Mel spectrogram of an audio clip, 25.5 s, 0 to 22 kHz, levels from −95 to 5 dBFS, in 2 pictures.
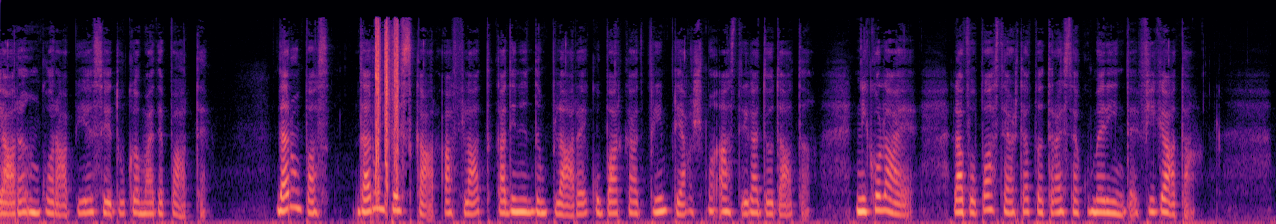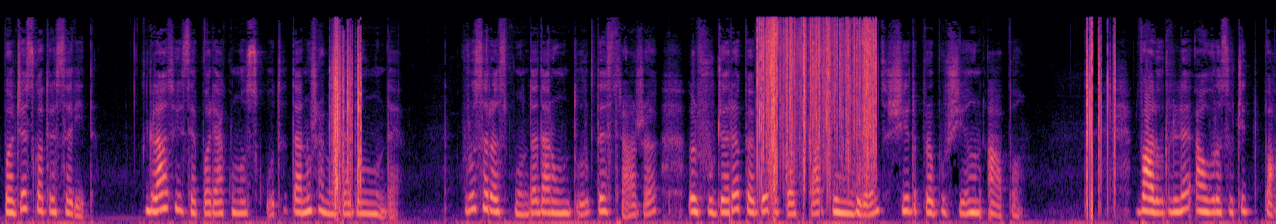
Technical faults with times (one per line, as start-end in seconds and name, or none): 3.74-3.98 cable scratch noise
16.05-16.37 cable scratch noise
20.31-21.54 cable scratch noise
23.62-23.92 cable scratch noise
